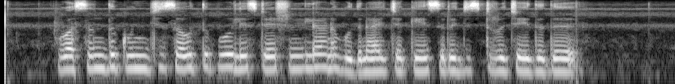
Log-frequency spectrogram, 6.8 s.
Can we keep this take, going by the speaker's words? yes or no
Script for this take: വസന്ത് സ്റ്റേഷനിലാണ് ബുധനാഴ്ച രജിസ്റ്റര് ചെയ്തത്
no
